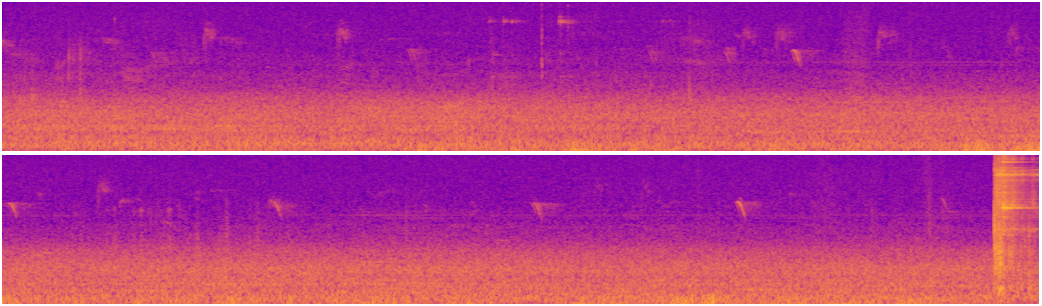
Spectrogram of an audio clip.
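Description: Outdoor ambience: a steady low hiss with faint short bird chirps scattered throughout. Near the end there is a sudden loud clash with a brief ringing tail.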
